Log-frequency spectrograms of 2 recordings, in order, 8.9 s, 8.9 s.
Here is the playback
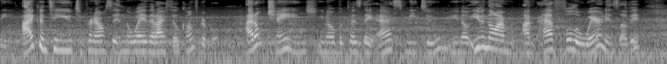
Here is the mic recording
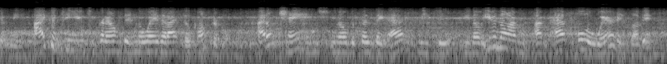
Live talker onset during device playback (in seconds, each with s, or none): none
